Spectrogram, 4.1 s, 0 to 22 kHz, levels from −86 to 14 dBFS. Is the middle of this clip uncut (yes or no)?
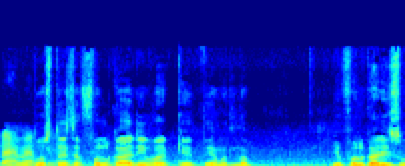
yes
